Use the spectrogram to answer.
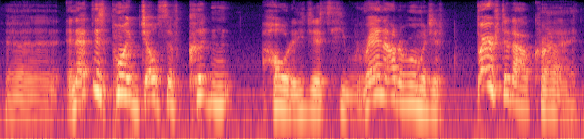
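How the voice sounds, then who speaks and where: A man's voice: on the high side, very animated, moderate pace, husky. A man casually teaching from the Bible, retelling a story with many fillers and restarts, and acting out its characters in raised voices. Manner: rambling, full of fillers and restarts, acts out quotes in raised voices. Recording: dull lo-fi recording.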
